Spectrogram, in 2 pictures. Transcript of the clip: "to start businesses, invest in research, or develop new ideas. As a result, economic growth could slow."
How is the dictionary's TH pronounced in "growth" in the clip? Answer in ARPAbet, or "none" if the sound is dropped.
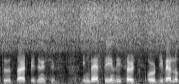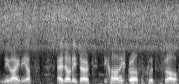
S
